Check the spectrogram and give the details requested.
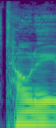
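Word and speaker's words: Toekne: hits home for me I know a guy whose name is Tony but it is spelled toy that is so freaking dumb no that's the worst name that's the worst name for a smidgeon of context for those of you who maybe don't understand their name is spelled t o e k NE e it's dumb that's so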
